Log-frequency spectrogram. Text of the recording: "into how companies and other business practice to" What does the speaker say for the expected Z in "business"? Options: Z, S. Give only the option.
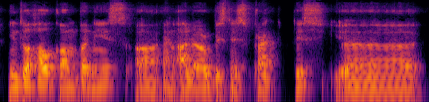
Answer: S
